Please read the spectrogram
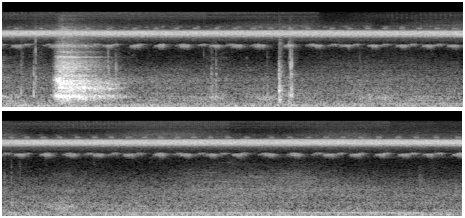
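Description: Insects chirping: a steady high-pitched trill with a regular pulsing chirp a few times a second beneath it. A faint rustle about a second in and a light click near four seconds.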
